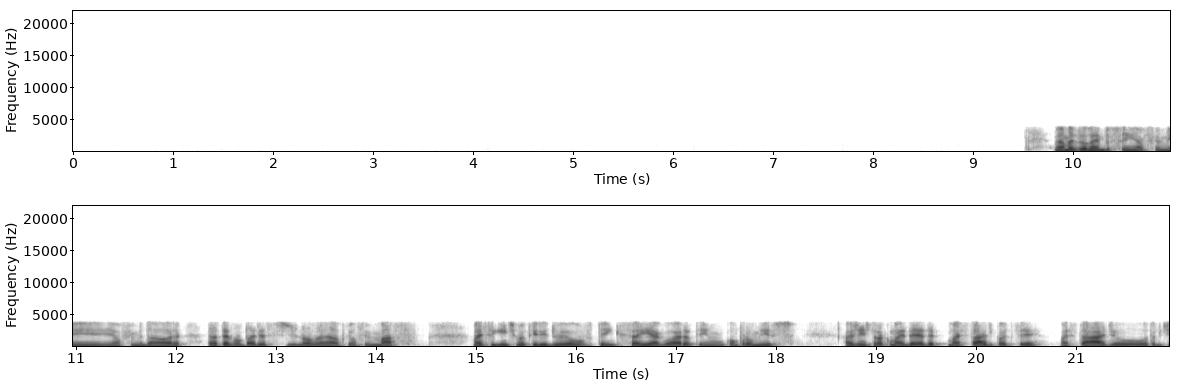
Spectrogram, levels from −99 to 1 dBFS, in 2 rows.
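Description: Throughout, the speech carries G.729 codec damage: band-limited to 200 Hz–3.7 kHz, with a rough, synthetic buzz from pulse-coded excitation that fits an 8 kbit/s coder.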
